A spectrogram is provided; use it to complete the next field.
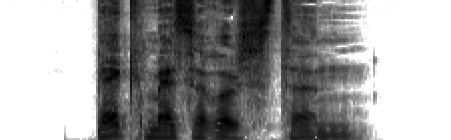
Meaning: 1. superlative degree of beckmesserisch 2. inflection of beckmesserisch: strong genitive masculine/neuter singular superlative degree
- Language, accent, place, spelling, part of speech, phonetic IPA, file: German, Germany, Berlin, beckmesserischsten, adjective, [ˈbɛkmɛsəʁɪʃstn̩], De-beckmesserischsten.ogg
